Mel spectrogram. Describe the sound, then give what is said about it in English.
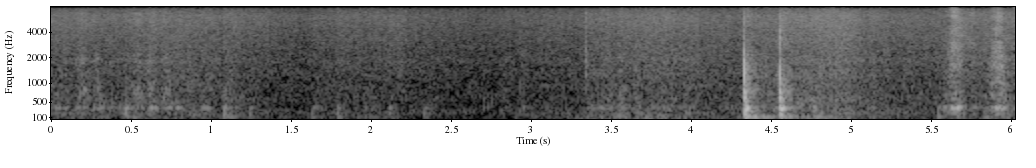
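Quiet scratching and rustling of someone writing notes on paper, with a couple of sharper taps partway through and no talking. “Just writing it down.”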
